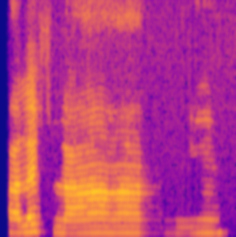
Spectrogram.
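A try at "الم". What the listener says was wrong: Okay, so you need to try and elongate both of those sounds.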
